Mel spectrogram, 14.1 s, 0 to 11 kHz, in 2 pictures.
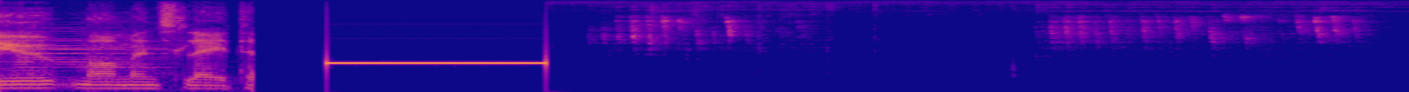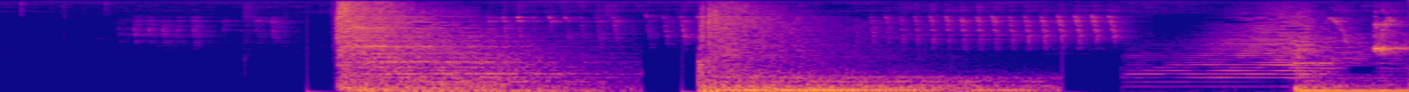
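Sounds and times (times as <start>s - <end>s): small birds chirping: 2.8s - 8.6s, 9.5s - 10.6s, 11.2s - 12.8s.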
